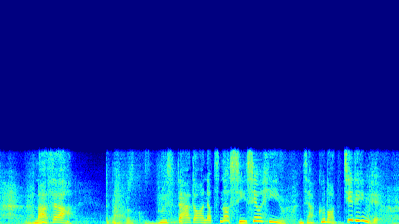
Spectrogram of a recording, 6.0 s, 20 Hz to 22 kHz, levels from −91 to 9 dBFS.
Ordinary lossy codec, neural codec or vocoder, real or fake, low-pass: Opus, 64 kbps; codec, 16 kHz, 0.5 kbps, X-Codec, HuBERT features, trained on LibriSpeech; fake; 7.2 kHz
